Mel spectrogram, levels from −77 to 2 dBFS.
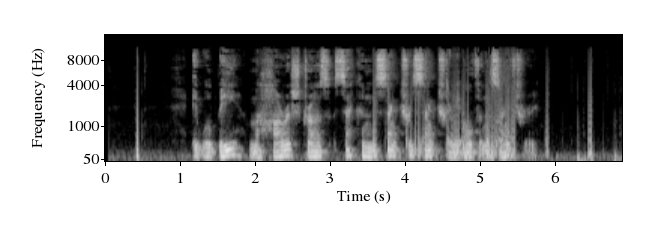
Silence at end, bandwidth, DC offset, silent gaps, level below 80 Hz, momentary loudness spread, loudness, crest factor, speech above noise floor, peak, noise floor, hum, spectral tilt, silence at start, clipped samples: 0 s; 11.5 kHz; under 0.1%; none; -36 dBFS; 15 LU; -16 LUFS; 18 dB; 28 dB; 0 dBFS; -45 dBFS; none; -4 dB/octave; 0.4 s; under 0.1%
